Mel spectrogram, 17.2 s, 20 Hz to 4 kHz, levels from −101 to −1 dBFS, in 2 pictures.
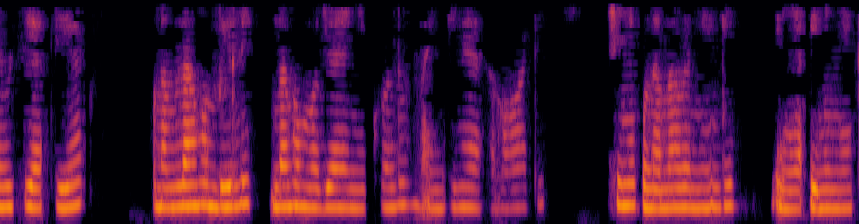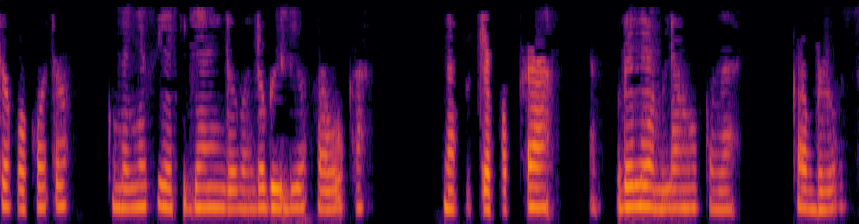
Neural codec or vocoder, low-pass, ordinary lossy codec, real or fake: codec, 24 kHz, 1 kbps, SNAC; 3.6 kHz; MP3, 16 kbps; fake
